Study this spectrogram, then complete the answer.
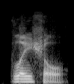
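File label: "glacial", American English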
